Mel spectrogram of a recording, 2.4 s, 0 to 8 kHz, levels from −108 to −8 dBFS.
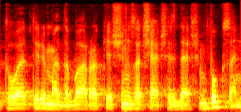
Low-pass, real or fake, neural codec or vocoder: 7.2 kHz; fake; codec, 24 kHz, 0.9 kbps, WavTokenizer, medium speech release version 1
